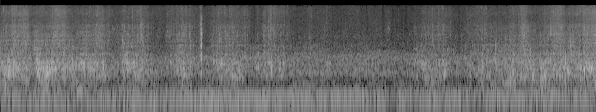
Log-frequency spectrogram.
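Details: Soft outdoor wash of running water and wind rustle with one sharp click, with no animal calls.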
